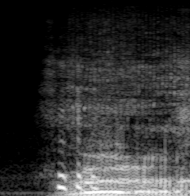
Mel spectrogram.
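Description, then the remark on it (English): A deep, rumbling cat-like roar from a female creature rises after a brief quiet start and holds loud for over a second, with a gravelly, sustained growling texture and no talking. “She sounds a bit like a cat, genuinely.”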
